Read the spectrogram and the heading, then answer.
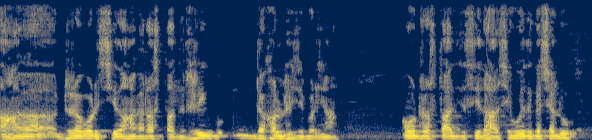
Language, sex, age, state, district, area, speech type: Maithili, male, 60+, Bihar, Madhepura, rural, spontaneous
